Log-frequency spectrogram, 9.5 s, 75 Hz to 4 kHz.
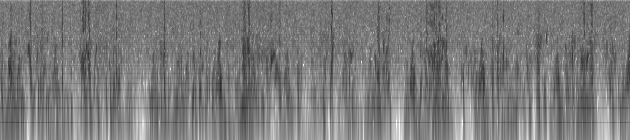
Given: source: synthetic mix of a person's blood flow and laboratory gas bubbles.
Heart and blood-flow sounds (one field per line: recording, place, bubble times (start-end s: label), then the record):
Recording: Doppler ultrasound of blood flow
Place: precordium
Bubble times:
0.00-0.09 s: bubbles
0.11-0.76 s: bubbles
0.91-0.98 s: bubbles
1.05-1.11 s: bubbles
1.17-1.86 s: bubbles
2.23-2.56 s: bubbles
2.65-2.75 s: bubbles
2.85-3.18 s: bubbles
3.40-3.48 s: bubbles
3.51-4.25 s: bubbles
4.45-4.54 s: bubbles
4.79-5.04 s: bubbles
5.15-5.35 s: bubbles
5.61-5.88 s: bubbles
6.29-6.75 s: bubbles
6.90-7.15 s: bubbles
7.34-7.59 s: bubbles
7.67-8.22 s: bubbles
8.47-8.94 s: bubbles
9.07-9.39 s: bubbles
From the record:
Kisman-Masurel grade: 332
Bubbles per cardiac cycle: rolling drumbeat, 9 or more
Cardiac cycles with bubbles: 50 to 99%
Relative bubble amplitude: moderate (0.250 to 0.450)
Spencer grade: 3 (all of the cardiac periods contain showers or single bubble signals, but not dominating or overriding the cardiac motion signals)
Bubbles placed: only in the low amplitude regions of the cardiac cycle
